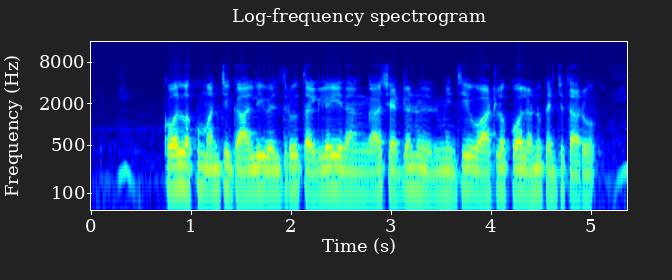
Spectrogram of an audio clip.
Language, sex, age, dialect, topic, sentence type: Telugu, male, 18-24, Southern, agriculture, statement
